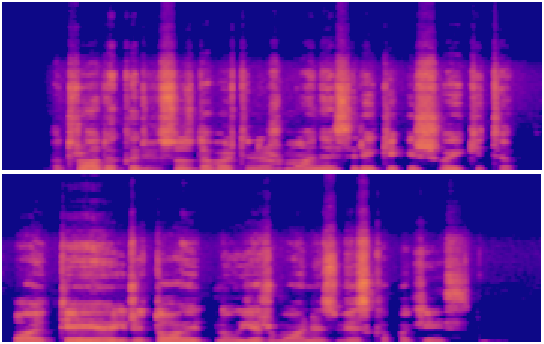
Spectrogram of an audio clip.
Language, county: Lithuanian, Vilnius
